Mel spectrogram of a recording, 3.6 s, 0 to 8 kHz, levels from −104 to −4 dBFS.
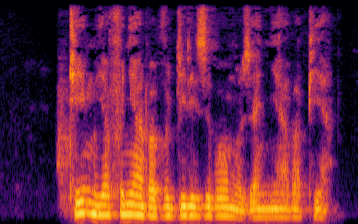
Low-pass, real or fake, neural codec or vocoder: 7.2 kHz; real; none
